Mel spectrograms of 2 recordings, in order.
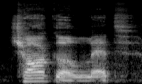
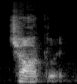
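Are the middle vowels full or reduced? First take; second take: full; reduced. First: All vowels are pronounced fully. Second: The middle vowels are reduced or dropped. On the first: "instead of saying chocolate" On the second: "we will tend to listen to this word as chocolate"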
